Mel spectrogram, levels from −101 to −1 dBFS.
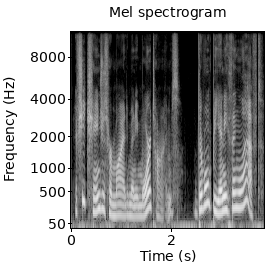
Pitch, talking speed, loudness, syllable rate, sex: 195 Hz, 200 wpm, -17 LUFS, 5.5 syllables/s, female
